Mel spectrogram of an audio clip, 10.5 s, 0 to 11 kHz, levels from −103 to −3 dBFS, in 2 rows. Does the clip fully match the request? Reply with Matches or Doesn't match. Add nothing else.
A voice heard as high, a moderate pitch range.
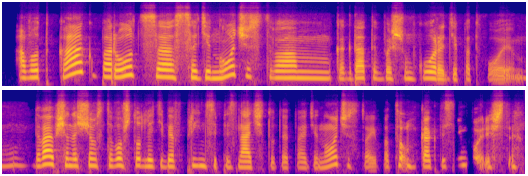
Matches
